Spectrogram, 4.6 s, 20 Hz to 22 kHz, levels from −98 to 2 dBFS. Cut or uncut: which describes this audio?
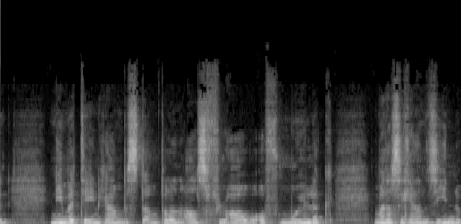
uncut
